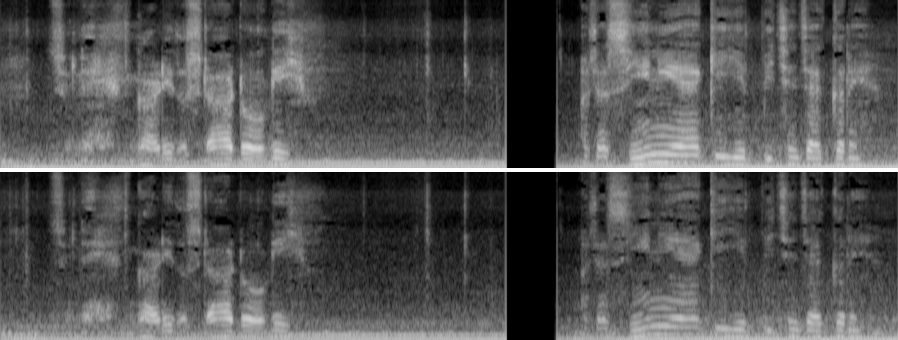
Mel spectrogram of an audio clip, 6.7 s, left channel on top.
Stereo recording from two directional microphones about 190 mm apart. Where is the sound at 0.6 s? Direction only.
20° right (ahead or behind).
